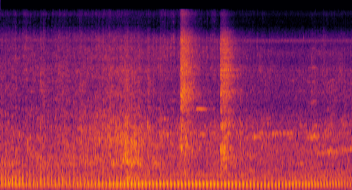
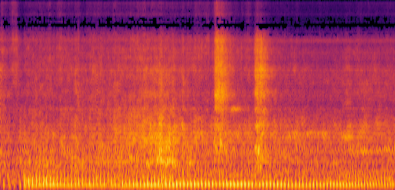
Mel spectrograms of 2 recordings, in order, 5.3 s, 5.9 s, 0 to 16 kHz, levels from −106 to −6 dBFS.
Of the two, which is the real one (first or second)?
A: first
